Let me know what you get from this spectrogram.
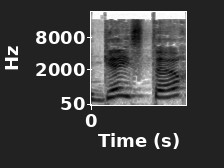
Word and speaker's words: Geister: Alors, vous dites qu'il y a une connexion qui semble bien étymologique entre le mot Yetzer et le mot allemand Geister, alors je ne sais pas prononcer Geister.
